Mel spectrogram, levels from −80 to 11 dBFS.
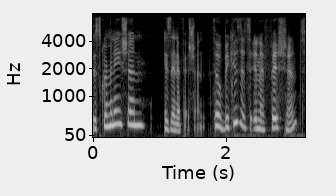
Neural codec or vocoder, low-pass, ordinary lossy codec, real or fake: none; 7.2 kHz; Opus, 64 kbps; real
